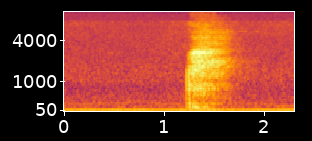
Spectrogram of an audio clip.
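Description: Near silence with a steady low hum, broken a little past a second in by one short sigh from a person.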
